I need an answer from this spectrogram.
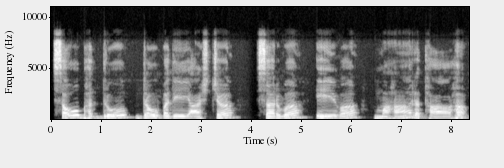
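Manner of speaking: verse said very slowly and carefully; teacher review; slow recitation. Shown as a demonstration. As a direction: recite slowly for learners to repeat. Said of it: "एक बार फिर से देखिए".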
